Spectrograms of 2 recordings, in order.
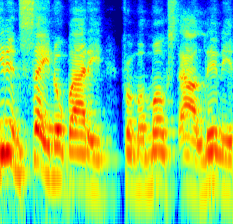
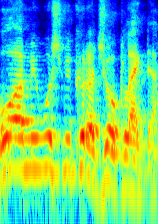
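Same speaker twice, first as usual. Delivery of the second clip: put-on Jamaican Patois accent; 5 semitones higher than usual. Speaker quotes a man who switched to Patois while talking with them, in Patois. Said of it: "he switched to Patois and he said".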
